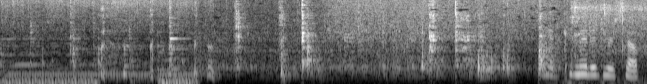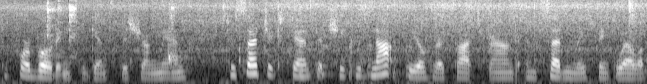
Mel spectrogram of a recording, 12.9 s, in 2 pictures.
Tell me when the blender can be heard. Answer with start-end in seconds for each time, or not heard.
not heard.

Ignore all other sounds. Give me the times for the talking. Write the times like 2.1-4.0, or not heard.
5.4-12.8.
